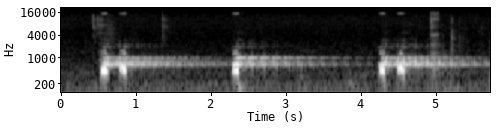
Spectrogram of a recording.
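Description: Three bright synth tones pitched up seven semitones through a grain delay effect, with a shimmering, echoing tail, each striking then fading, spaced about two seconds apart in silence.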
